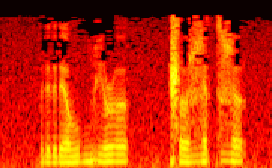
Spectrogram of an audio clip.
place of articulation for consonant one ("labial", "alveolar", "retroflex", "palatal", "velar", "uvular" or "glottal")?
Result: alveolar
